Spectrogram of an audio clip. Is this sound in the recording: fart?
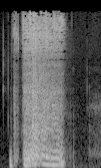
yes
